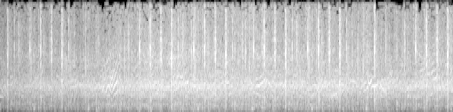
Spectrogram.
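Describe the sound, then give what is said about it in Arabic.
A large flock of birds migrating south calls steadily, with dense overlapping chirps and a rapid fluttering pulse of wings, fairly loud throughout, with no voices. “وبعد أيام بدأت أسراب الطير في الهجرة للجنوب.”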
